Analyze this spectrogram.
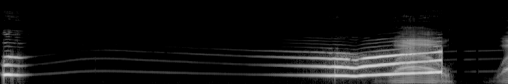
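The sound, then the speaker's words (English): A child's voice imitates a police siren with one long, sustained wailing tone that slowly rises and falls, then swells louder into a strained, warbling climax before cutting off abruptly. “You want to try a siren?”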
